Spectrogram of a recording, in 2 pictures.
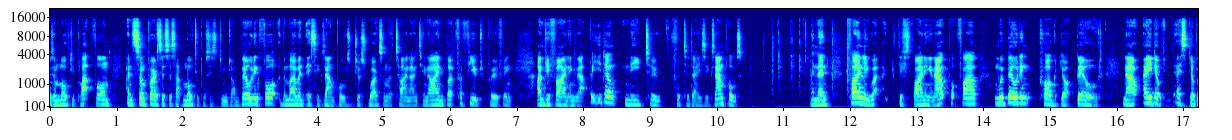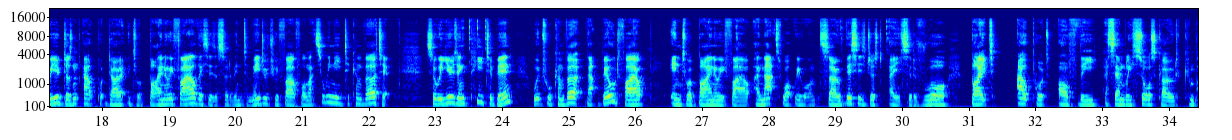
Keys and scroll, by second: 11.5 End.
